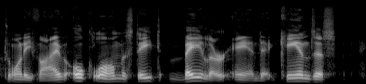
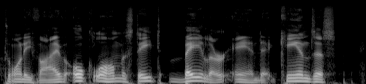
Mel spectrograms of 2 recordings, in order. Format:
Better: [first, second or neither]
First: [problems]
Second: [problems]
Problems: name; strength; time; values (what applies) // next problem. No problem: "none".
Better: second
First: thin; somewhat; fading below 350 Hz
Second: none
